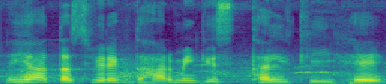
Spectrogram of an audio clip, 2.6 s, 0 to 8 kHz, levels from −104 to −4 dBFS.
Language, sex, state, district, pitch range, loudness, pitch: Hindi, male, Chhattisgarh, Bilaspur, 140-160 Hz, -18 LUFS, 145 Hz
